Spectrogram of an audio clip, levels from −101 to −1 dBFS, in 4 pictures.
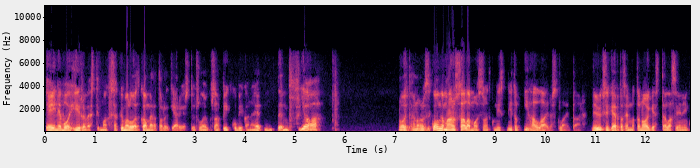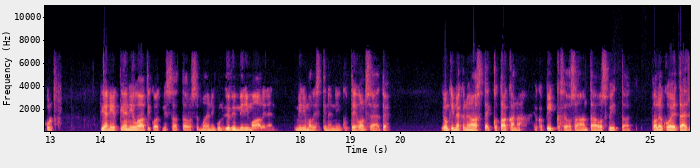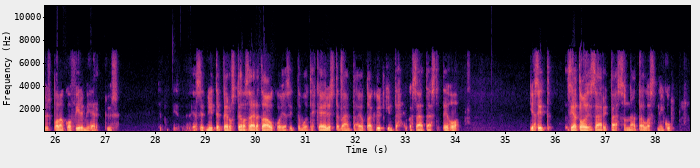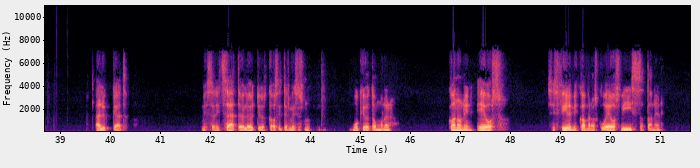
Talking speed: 125 wpm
